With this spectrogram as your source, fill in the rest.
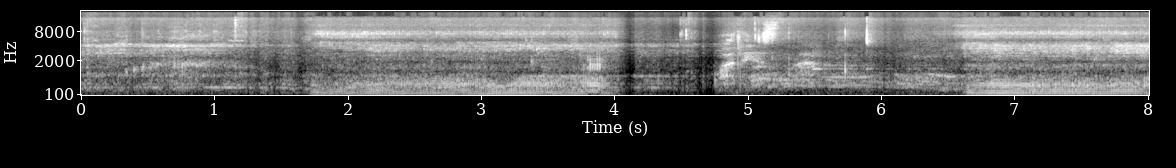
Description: My man snores like little nickie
